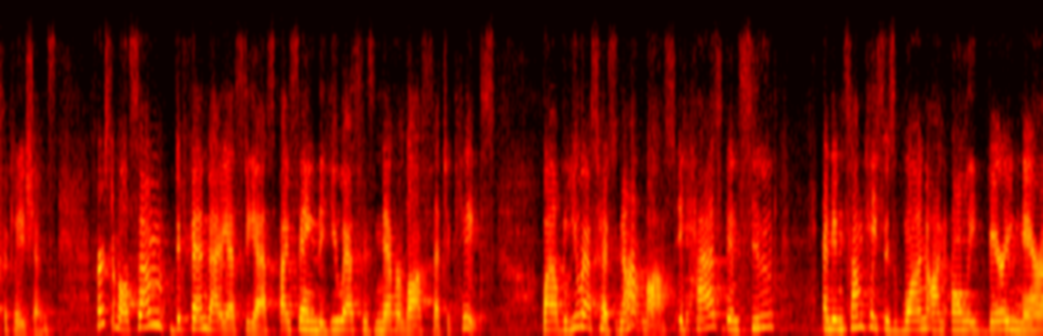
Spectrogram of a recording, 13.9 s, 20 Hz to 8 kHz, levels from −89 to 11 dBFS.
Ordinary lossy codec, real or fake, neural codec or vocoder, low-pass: Opus, 24 kbps; fake; codec, 44.1 kHz, 2.6 kbps, SNAC; 7.2 kHz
